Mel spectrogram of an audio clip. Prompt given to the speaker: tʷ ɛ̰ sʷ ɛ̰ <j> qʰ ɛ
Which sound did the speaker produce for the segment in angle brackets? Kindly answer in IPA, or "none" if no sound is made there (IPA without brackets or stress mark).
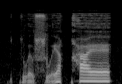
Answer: j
